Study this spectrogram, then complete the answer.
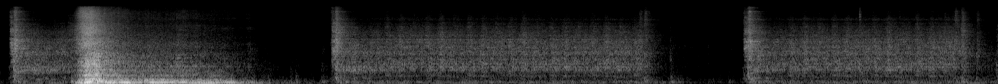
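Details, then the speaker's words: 1965 Impala/Nova build, carbureted engine primed with fuel in the bowl: fires loudly, runs about two seconds and dies, then two weak tries fade out; stalling from fuel delivery fault, pump-to-carburetor line leaking. "well our fine automobile the only fuel line that we haven't replaced yet from the fuel pump to the carburetor is now leaking"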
